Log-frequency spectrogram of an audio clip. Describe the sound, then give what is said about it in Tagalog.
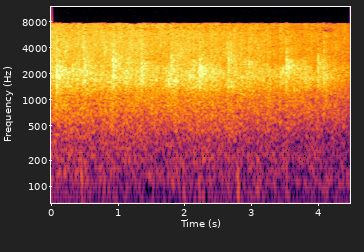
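A church audience applauding together during a sermon, a sustained, even wash of clapping that runs without a break for several seconds, with no voices over it. “Pwede bang palakpakan natin ng Panginoon?”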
